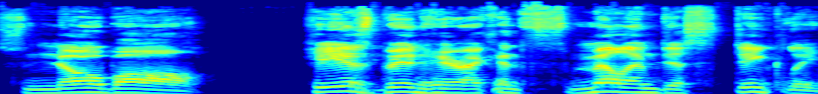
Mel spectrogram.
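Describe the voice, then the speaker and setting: Put-on character voice from a man, medium in pitch, at a fairly slow pace. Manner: menacing, exclaiming.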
